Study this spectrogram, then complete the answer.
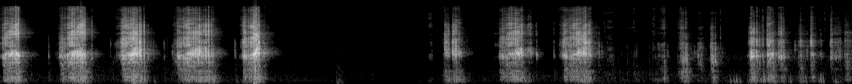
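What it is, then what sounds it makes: Plastic toy castle tower. Fingertips and nails scratch and tap the brick-textured surface of a hollow grey textured plastic model castle tower on a green base in a nativity scene. Five rasping scratch bursts are followed by a pause, then three more scratches and a run of lighter, quicker taps and scrapes.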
